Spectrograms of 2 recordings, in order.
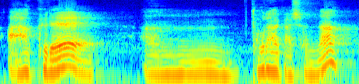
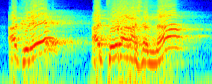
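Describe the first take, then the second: First: It is said slowly and thoughtfully. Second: It is said lightly and casually.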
